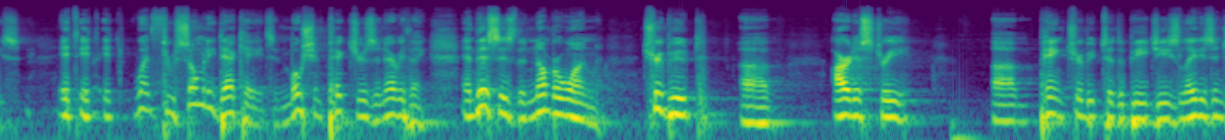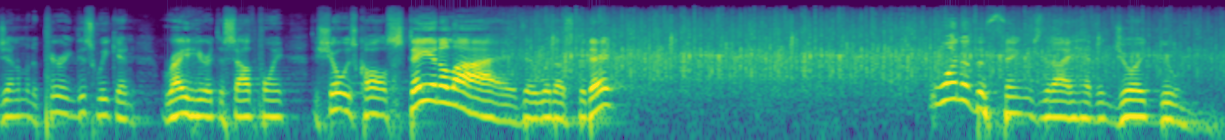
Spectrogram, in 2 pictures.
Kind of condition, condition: setting, live audience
